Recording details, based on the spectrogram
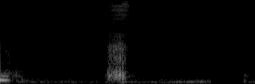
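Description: A brief voiced sound, then one forceful, wet sneeze-like burst and a short silence. A sneeze with flu.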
